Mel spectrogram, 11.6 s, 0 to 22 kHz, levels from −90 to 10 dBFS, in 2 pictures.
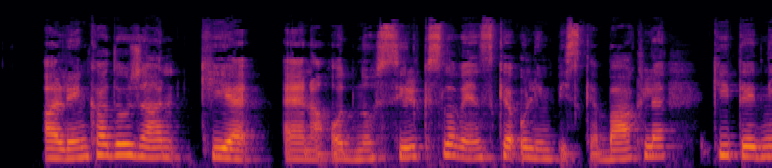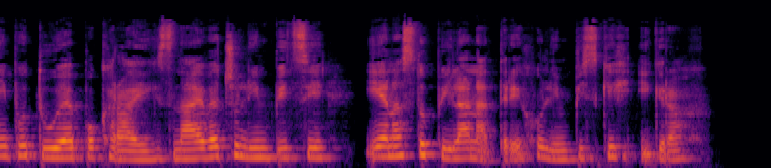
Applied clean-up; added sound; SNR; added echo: neural mask model Resemble Enhance denoiser.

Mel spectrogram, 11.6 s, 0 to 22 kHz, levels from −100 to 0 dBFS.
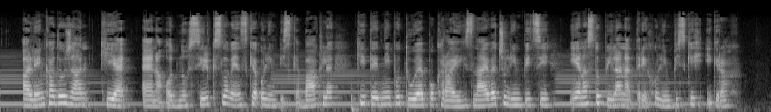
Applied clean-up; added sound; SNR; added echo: none; Wind instrument, woodwind instrument; 16 dB; none.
